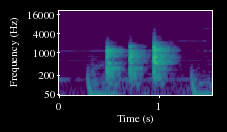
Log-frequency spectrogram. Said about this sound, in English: The night lay in still silence for a minute. Then came the knocks.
